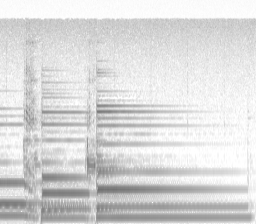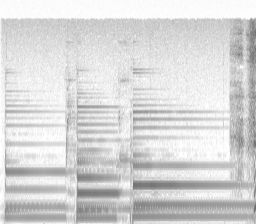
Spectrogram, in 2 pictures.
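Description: Acoustic guitar opening a slow ballad with an instrumental intro. Full chords are struck one after another and left to ring and fade, moving to a new chord every one to three seconds.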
